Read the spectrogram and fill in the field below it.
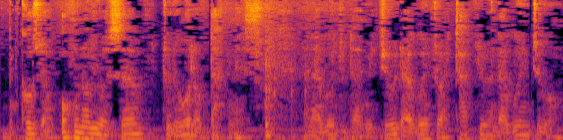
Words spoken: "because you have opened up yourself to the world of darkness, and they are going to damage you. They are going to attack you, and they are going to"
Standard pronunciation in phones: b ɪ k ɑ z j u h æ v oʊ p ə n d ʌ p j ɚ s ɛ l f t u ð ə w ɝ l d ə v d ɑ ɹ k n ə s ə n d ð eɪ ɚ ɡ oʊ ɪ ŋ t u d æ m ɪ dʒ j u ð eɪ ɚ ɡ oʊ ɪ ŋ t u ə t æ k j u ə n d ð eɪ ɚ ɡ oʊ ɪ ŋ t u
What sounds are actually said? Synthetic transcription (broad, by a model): b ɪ k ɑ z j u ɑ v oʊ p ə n ʌ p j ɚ s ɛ l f t u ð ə w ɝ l ə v d ɑ k n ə s ə n d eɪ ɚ ɡ oʊ ɪ ŋ t u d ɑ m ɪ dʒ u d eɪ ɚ ɡ oʊ ɪ ŋ t u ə t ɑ k j u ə n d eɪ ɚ ɡ oʊ ɪ ŋ t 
